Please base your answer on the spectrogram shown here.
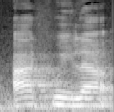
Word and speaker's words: Áquila: Luego dice que Priscila y Áquila o Aquila, pero lleva tilde en la A, lo tomaron por su cuenta y le explicaron con más detalle el camino de Dios.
